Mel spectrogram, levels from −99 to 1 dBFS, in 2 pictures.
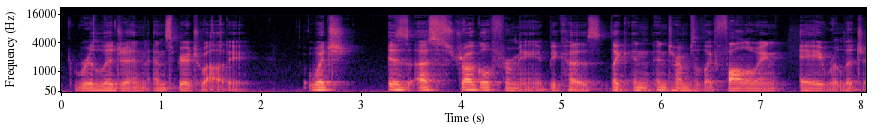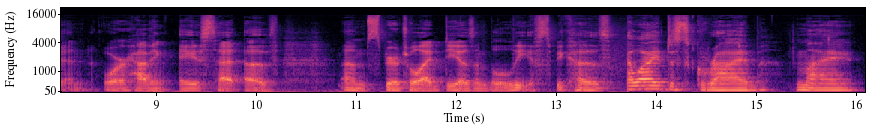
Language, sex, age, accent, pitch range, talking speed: English, male, 20-39, American, 95-115 Hz, 125 wpm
